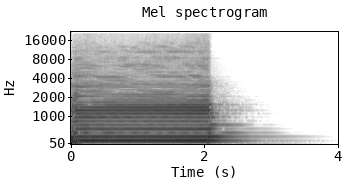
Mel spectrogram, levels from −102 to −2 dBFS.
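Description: Listening to this music, nothing stood out as a technical fault at any point.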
